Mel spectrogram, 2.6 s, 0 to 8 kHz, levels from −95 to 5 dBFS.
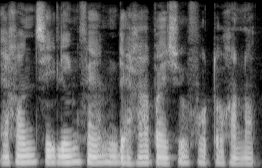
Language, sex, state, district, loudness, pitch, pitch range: Assamese, male, Assam, Kamrup Metropolitan, -18 LUFS, 105 Hz, 100-110 Hz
